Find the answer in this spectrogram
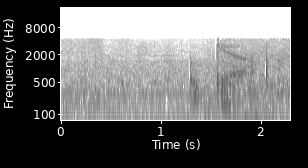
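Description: Three-day-old Dalmatian puppy giving a short, high squeal that falls in pitch, about one and a half seconds in, after a faint sound just before it.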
